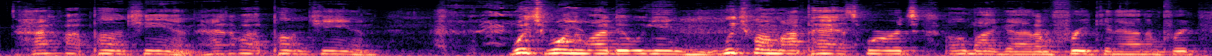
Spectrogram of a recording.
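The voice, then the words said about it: Put-on Southern old lady voice. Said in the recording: “the sweet southern voice old lady ... You do a good accent.”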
